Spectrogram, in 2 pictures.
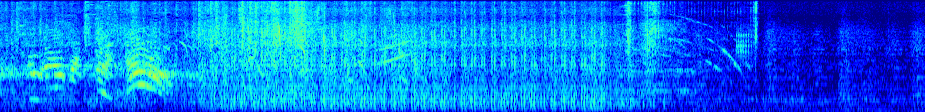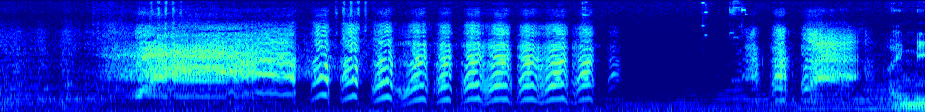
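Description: Gunfire in a Batman video game, dense bursts of automatic shots and blasts crowding the first few seconds, then a quieter stretch followed by rapid clusters of sharp reports, with a voice briefly heard among the action.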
